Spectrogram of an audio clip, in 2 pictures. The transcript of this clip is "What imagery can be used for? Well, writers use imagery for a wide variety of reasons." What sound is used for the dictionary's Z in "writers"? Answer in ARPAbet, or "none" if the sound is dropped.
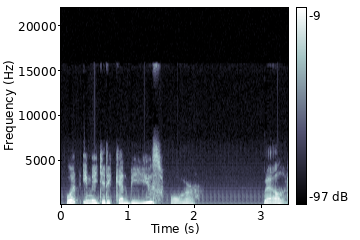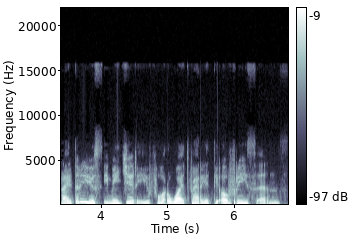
none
